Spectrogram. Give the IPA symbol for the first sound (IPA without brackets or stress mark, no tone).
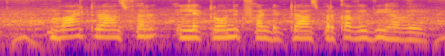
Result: ʋ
